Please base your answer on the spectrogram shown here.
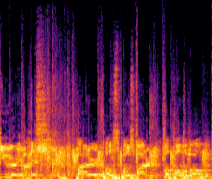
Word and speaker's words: MOPOPOMO: Modern, postmodern, MOPOPOMO, rhymes with Kokomo.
